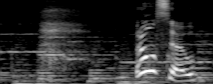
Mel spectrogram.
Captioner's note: sighs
